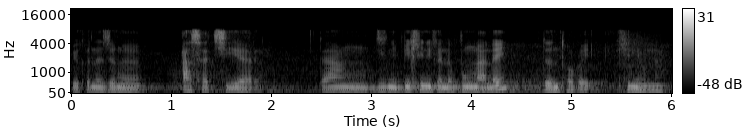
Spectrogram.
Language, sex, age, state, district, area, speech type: Bodo, female, 60+, Assam, Baksa, urban, spontaneous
